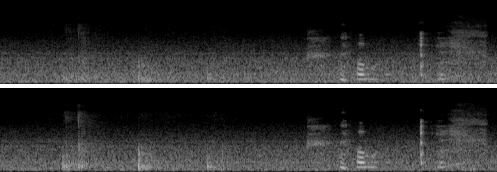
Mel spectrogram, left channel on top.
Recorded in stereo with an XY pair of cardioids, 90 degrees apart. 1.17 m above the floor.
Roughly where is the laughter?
Ahead.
